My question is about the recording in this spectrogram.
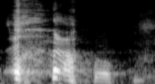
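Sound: cough and throat clearing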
